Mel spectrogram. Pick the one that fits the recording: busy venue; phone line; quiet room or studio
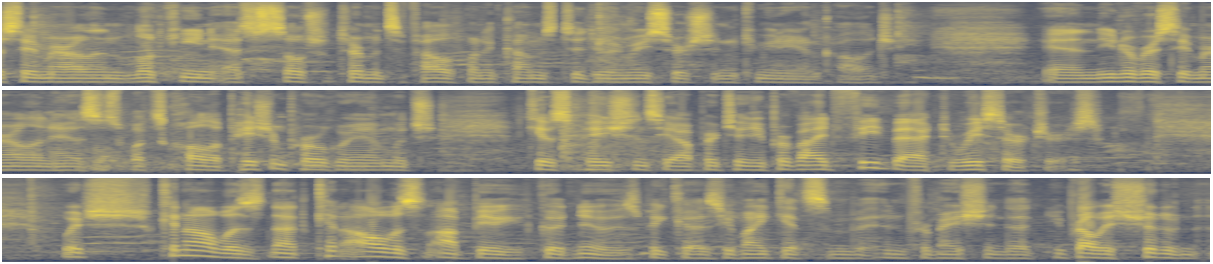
busy venue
